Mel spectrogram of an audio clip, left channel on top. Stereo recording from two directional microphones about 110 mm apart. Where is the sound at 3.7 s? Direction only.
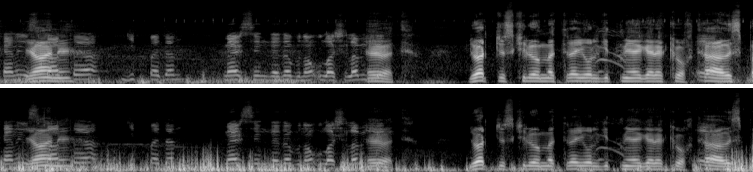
35° right (ahead or behind); by 6.1 s 20° right (ahead or behind).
